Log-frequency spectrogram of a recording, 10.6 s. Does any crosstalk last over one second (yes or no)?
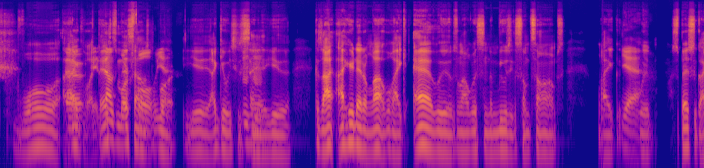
yes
